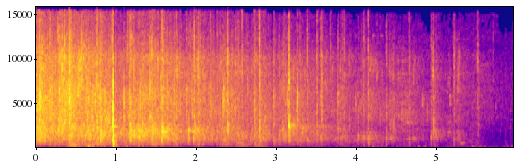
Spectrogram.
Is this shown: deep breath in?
no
